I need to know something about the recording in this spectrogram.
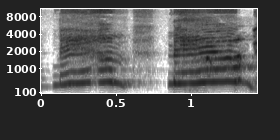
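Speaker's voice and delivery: high, loud call across a parking lot. Retold or imitated. Photographer calling to a stranger across the lot, high and loud. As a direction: call out to get her attention.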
